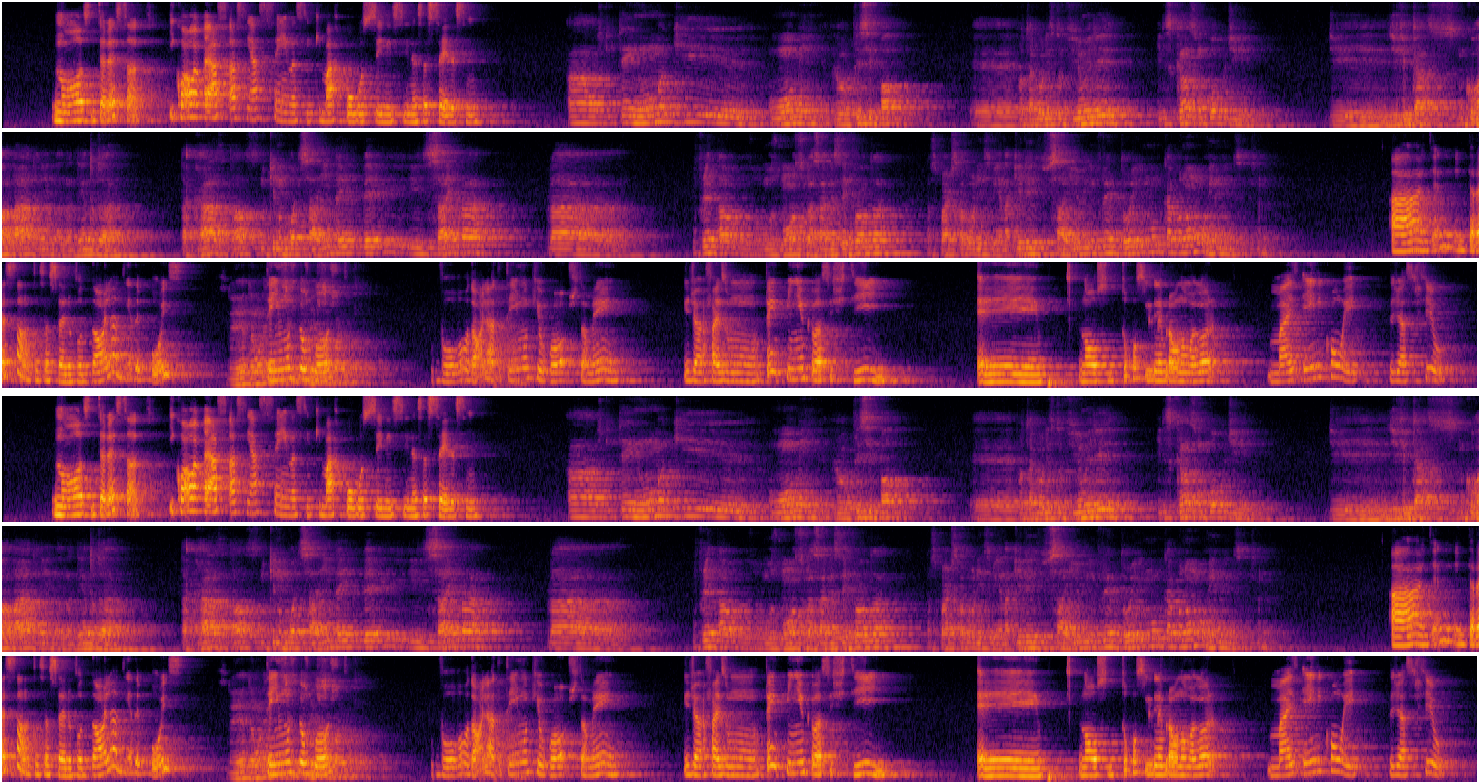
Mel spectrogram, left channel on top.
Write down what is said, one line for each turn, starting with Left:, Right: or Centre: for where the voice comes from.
Right: Nossa, interessante. E qual é a, assim a cena assim que marcou você nesse nessa série assim?
Left: Ah, acho que tem uma que um homem, o principal, é, protagonista do filme, ele, eles cansam um pouco de. de, de ficar s- encurralado ali na, na- dentro da, da casa, tal, no que não pode sair, daí ele pega e, e sai pra para enfrentar os, os monstros lá, sabe? Essa aí foi uma da- das partes favoritas minha, lá que ele saiu e enfrentou e não, acabou não morrendo ainda. <laughs>
Right: Ah, entendi. Interessante essa série. Vou dar uma olhadinha depois.
Left: É, dá uma olhadinha
Right: Tem uma
Left: sim, que
Right: que
Left: talvez
Right: eu gosto.
Left: você pode gostar.
Right: Vou dar uma olhada.
Left: Pode falar.
Right: Tem uma que eu gosto também, que já faz um tempinho que eu assisti. É... Nossa, não tô conseguindo lembrar o nome agora, mas N com E. Você já assistiu?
